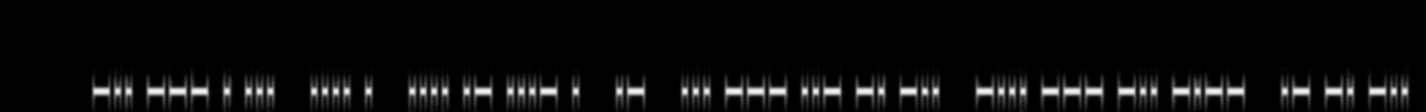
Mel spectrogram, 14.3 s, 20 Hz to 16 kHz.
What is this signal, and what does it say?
Morse code, heard as a keyed tone, about 22 wpm, 700 Hz. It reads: DOES HE HAVE A SOUND BODY AND
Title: Sentences from Top 1000 Words - Review Part 2 - 22wpm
